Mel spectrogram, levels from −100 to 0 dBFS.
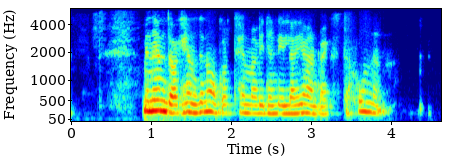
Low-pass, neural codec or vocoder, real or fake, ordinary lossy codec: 5.4 kHz; codec, 44.1 kHz, 7.8 kbps, Pupu-Codec; fake; Opus, 16 kbps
